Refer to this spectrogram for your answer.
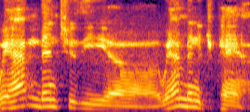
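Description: With a Spanish accent, this man's voice rises and falls with ordinary pitch variation. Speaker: metal guitarist. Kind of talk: casual interview chat. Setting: remote call from his car.

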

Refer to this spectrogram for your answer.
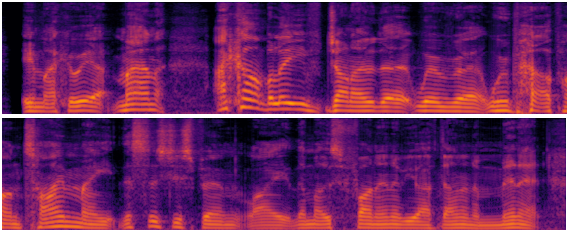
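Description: A man with an American accent speaks in an ordinary speaking voice at medium pitch, with lively intonation and a moderate pace. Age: 40s. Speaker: podcast host. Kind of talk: casual chat.

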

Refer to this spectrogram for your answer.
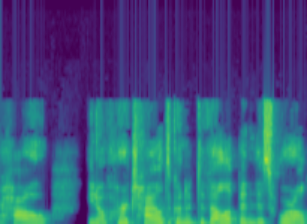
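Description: A woman with a normal speaking voice, fairly low in pitch, with fairly even intonation and a fairly quick pace. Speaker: PhD researcher and co-host. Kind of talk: interview.

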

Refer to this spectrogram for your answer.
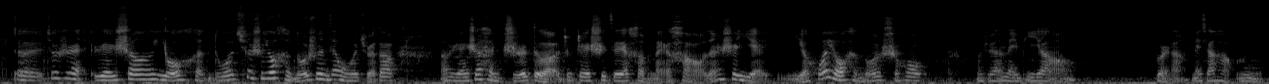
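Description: Lively intonation marks this woman's medium-pitched voice as she talks at a moderate pace, with audible echo in the room. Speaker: podcast host. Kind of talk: casual chat. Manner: halting.

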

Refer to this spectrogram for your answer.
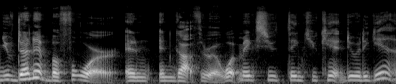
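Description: A woman with an American accent speaks at a moderate pace and medium pitch in a dark, mellow tone. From Nebraska. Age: 20s. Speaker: podcaster. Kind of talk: casual monologue. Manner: rambling, chatty.

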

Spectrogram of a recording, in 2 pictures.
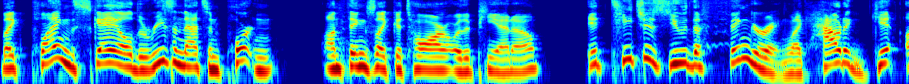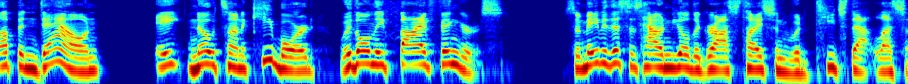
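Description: A man with an American accent speaks at a moderate pace in a high pitch, his intonation lively. The recording is very clean, with a silent background and a dry, close sound free of echo. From central New York. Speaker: parody songwriter and YouTuber. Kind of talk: casual chat.

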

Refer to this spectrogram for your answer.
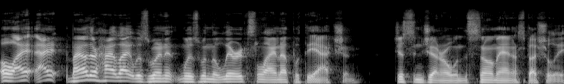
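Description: In a very clean recording with a silent background, a man with a Chicago accent talks at a very fast pace with very wide pitch swings. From US Midwest, Chicago area. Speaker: podcast co-host. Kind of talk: casual chat.

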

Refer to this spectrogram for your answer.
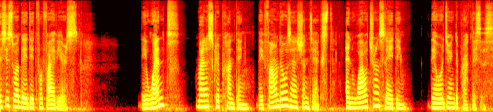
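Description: A woman with a Bulgarian accent speaks at a fairly slow pace, her pitch very deep and low. Her intonation is lively, broken by long, frequent pauses. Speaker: yoga teacher and health psychology PhD. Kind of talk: interview discussion. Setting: in-person at yoga studio. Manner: hesitant, many fillers.

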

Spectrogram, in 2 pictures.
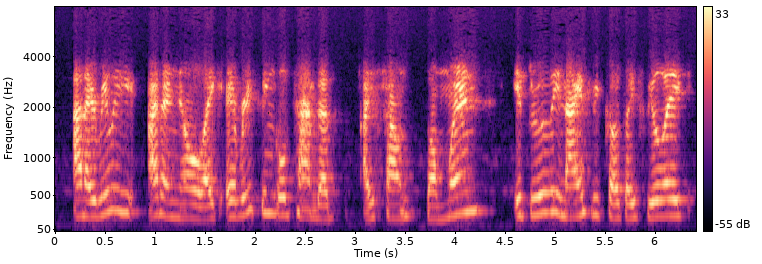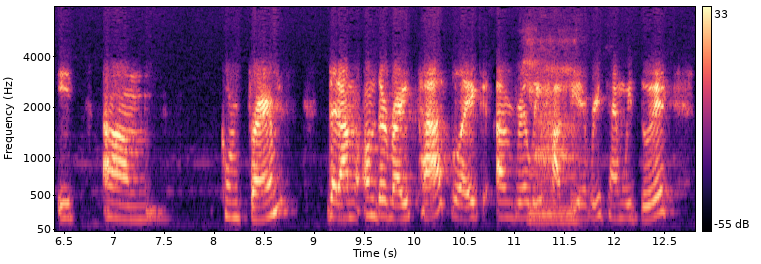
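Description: This woman talks with a Spanish accent. Her voice is fairly high, with ordinary pitch variation. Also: moderate pace. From Costa Rica. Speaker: yoga teacher. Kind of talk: casual interview.

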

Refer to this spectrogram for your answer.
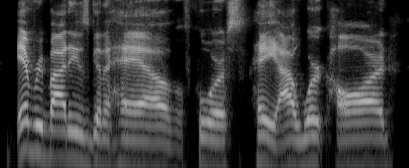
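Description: A man with an American accent talks at a fairly slow pace in an unremarkable speaking voice. His pitch sits in the medium range, with ordinary pitch variation. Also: quiet background. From US South, southeast Georgia. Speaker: financial advisor. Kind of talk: interview.

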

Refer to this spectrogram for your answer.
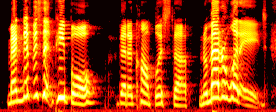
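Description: Projecting her raised voice, a woman uses a high pitch and a bright, sharp tone, with very wide pitch swings. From Mexican-American. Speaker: podcast co-host. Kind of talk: casual chat.

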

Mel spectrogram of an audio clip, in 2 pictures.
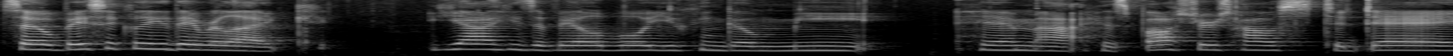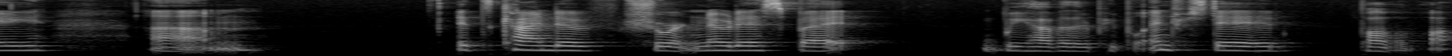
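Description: Using a normal speaking voice, a woman talks fairly slowly at a medium pitch with fairly even intonation. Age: 20s. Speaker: host's wife. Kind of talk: casual chat.

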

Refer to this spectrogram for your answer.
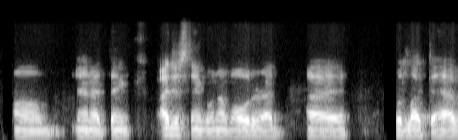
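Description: The speaker is a man with an American accent. He talks at a medium pitch. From Chicago area, US Midwest. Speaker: strength and conditioning coach. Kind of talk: podcast interview.

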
